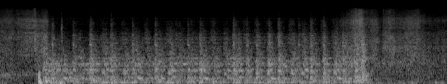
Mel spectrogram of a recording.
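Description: Steady rapid cranking pulses for about three seconds, the engine never catches or fires; a cold no-start with the cause not yet known.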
